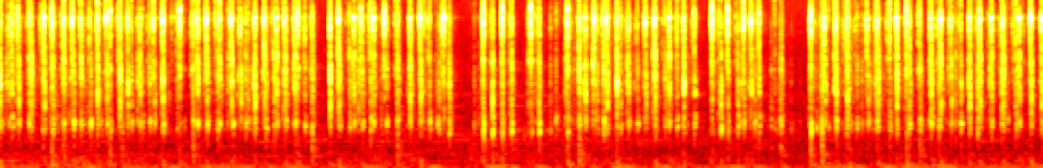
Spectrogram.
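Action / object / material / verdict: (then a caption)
tap / plastic mechanical keyboard with clicky switches / plastic / none. A full-size white Glorious GMMK White Ice mechanical keyboard with plastic keycaps and clicky Gateron Blue switches is typed on with the fingertips of both hands. A steady stream of sharp, bright clicks and clacks runs through the clip, broken only by a few brief pauses. Each keystroke is crisp and dies away almost instantly, with very little low end.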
